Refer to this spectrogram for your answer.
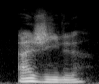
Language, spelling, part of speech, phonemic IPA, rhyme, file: French, agile, adjective, /a.ʒil/, -il, Fr-agile.ogg
- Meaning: nimble, agile (quick and light in movement or action)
